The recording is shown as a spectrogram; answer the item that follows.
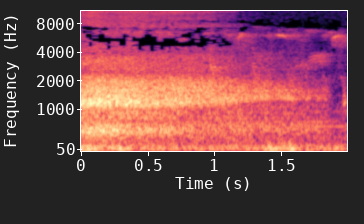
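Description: A woman's long, audible breath out through pursed lips, close on a clip-on microphone. It starts sharply and fades away over about two seconds.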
